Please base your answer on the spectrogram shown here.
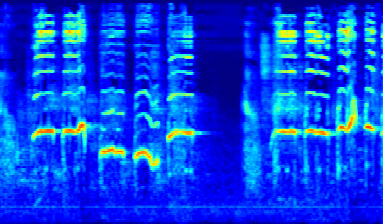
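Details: Parrot singing a whistled tune of clear, pure notes held steady, some stepping lower then rising again, with a short breathy sound and a quiet pause midway before the melody resumes.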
